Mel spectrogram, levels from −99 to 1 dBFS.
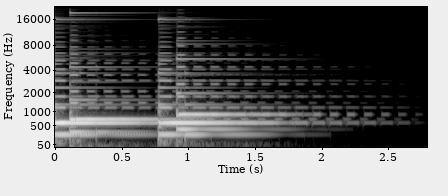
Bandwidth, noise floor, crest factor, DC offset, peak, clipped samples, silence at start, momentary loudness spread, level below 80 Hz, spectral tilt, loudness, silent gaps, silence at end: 20 kHz; -67 dBFS; 14 dB; under 0.1%; -6 dBFS; under 0.1%; 0 s; 16 LU; -62 dBFS; -4.5 dB/octave; -19 LUFS; none; 1.05 s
